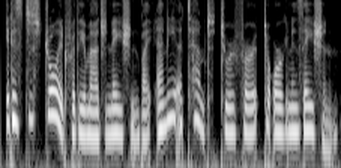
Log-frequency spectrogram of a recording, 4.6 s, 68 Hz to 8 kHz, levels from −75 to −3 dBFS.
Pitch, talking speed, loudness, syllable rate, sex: 200 Hz, 185 wpm, -17 LUFS, 6.1 syllables/s, female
